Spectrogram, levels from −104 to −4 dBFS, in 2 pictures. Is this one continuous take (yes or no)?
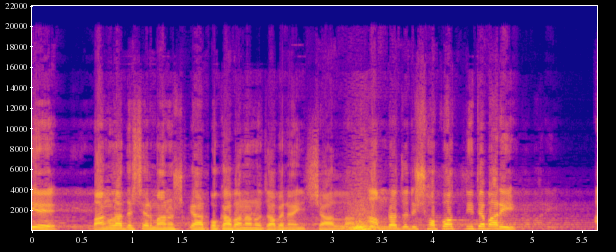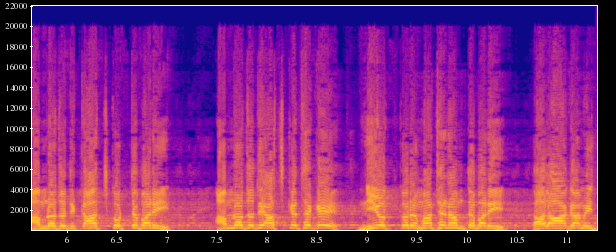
no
